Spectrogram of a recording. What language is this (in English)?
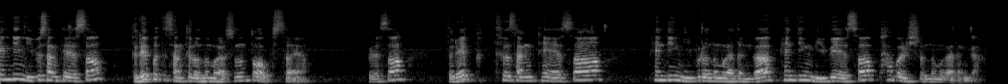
Korean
